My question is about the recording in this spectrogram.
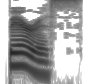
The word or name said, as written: beres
